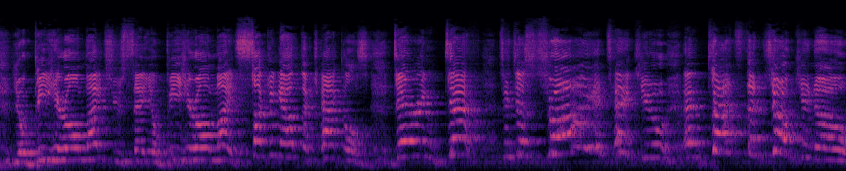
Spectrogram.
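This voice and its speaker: A man speaks in a raised, projected voice at an extremely high pitch, with very wide pitch swings. His pace is fairly slow with hardly any pauses, and the room echo is audible. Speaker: slam poet. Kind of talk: slam poetry performance. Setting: live stage. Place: stage.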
